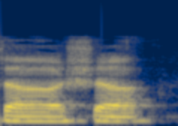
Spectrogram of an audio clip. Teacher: तो ऊष्म व्यंजन में क्या होता है, जब हम उस चीज का उच्चारण करते हैं तो थोड़ी सी सांस जो है वो गर्म होती है और एक सीटी सी आवाज आती है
